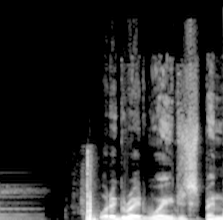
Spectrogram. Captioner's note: book closes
